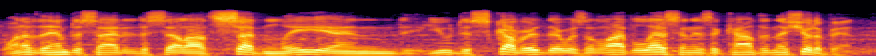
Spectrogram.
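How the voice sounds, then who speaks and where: A man's voice: medium pitch, close to an everyday voice. An actor playing a hard-boiled male insurance investigator in a 1950s radio drama, dry and wisecracking. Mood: wry. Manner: dry, wisecracking, brisk clipped delivery. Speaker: narrator and lead character. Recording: dull old radio transcription with hiss.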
